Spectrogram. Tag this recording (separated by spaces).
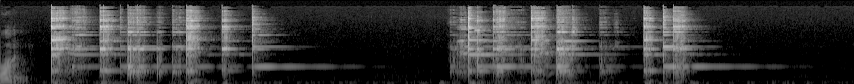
clinking glass toast foley wine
